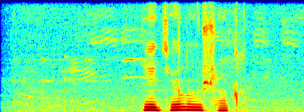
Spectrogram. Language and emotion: Russian, neutral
